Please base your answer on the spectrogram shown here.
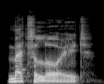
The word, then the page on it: metalloid: British English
